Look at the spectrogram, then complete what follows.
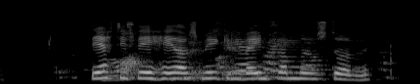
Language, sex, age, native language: Icelandic, female, 11, Icelandic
